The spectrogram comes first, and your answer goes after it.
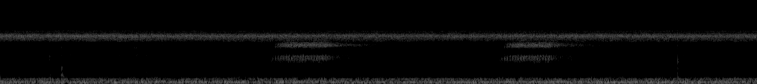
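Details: Thousands of frogs singing in the rain; a pair of brief, clear harmonic croaks spaced roughly two seconds apart stands out from a continuous shrill chorus, while heavy rain hisses and rumbles low throughout.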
